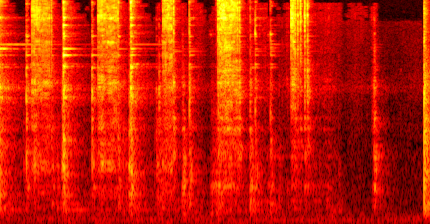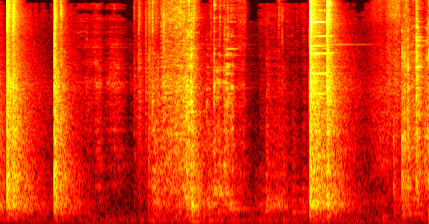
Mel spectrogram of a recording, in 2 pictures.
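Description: Ratcheting wrench undoing bolts on a go-kart's rusty steel steering linkage: a run of quick clicks and metal knocks, then several longer rasping bursts of ratcheting and metal scraping.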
